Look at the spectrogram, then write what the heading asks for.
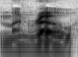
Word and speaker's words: Munro: So I pronounce it Munro.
